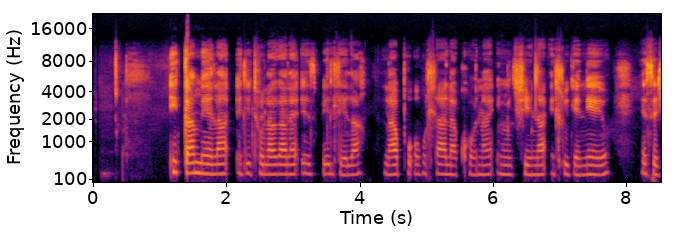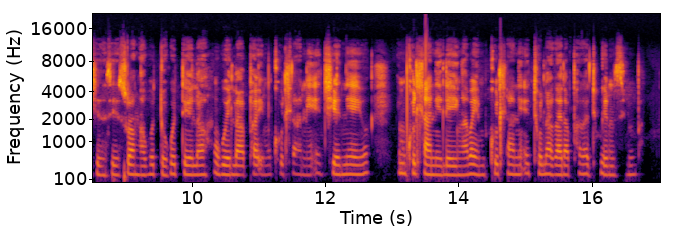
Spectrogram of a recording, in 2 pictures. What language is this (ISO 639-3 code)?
nde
